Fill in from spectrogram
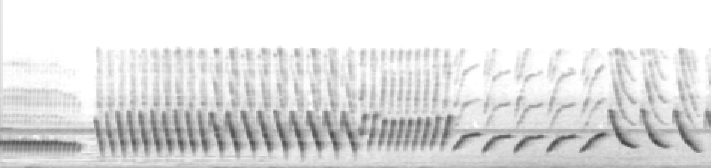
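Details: Canary training song opening on a sustained buzzy note, then a rapid chatter of repeated notes, a faster rattling burst, and slower upward-curving whistles at the end.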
